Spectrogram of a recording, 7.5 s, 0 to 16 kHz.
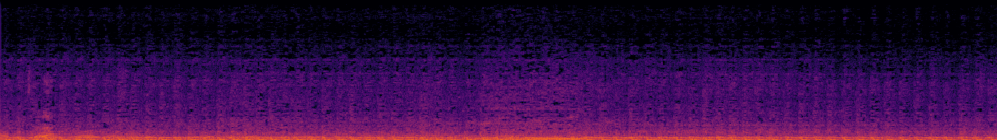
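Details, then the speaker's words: Bajaj Pulsar 150, unserviced for a long time with a strange engine noise, running after an oil change, timing set and a new tensioner fitted: steady single-cylinder beat at idle with no top-end rattle; engine now runs smoothly. "इसमें जो है बहुत ही ज़्यादा पहले शोर आ रहा था, अब जो है बहुत ज़्यादा इसमें कंट्रोल हो जाएगा क्योंकि हमने जो है इसकी टाइमिंग वगैरह जो है बराबर कर दी है"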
